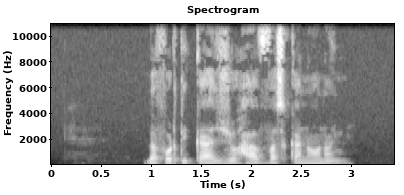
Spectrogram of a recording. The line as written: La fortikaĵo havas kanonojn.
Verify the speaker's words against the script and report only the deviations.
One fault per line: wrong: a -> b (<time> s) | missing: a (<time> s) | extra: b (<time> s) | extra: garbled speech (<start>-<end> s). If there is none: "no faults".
no faults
